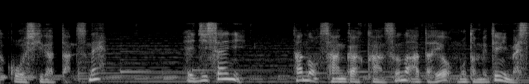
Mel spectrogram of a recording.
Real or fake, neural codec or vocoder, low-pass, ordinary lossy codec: real; none; 7.2 kHz; none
